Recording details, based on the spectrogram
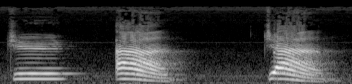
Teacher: the combination of zh and an, fourth tone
